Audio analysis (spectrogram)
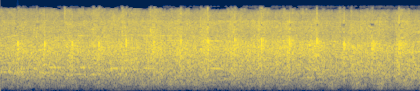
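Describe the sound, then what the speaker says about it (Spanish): An audience at a Hogares de la Patria event with President Maduro applauds health minister Luis López with dense, steady clapping that fills the whole stretch at an even, moderately loud level. "Vamos a darle un aplauso al ministro de salud, compañero Luis López."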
